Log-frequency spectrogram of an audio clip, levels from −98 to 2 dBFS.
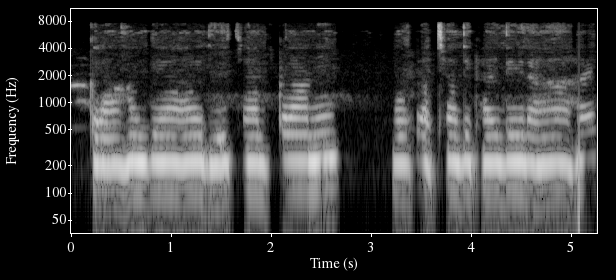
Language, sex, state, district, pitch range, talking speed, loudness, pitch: Hindi, female, Bihar, Purnia, 210-220 Hz, 125 wpm, -22 LUFS, 215 Hz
